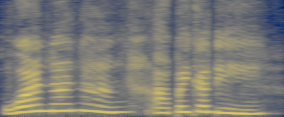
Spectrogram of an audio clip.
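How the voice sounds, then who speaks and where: A woman's voice: extremely high pitch, lively intonation, unhurried, fairly bright tone, no echo, full character voice. A woman acting an affectionate, thrifty young wife who is easily surprised, in an Ilocano-accented radio drama. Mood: curious.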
